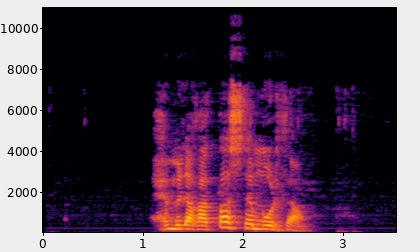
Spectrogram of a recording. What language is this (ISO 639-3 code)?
kab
